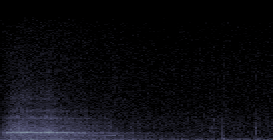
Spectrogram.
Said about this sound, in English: But as you finish releasing that tension, go ahead and take a deep breath in through your nose and out through your mouth. One more deep breath in through your nose and out through your mouth.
